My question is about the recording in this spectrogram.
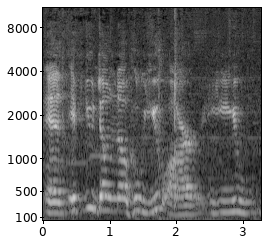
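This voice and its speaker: A man in his late sixties with a voice pitched a bit high, talking earnestly and haltingly as he restarts his thoughts. He sounds set back from the mic in an echoey room. The sound is dull, with a faint hiss behind him. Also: recorded from a distance. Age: 60s. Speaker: father answering questions. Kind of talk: casual sit-down Q&A.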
